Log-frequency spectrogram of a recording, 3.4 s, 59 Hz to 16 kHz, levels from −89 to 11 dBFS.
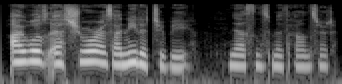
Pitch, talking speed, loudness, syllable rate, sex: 220 Hz, 210 wpm, -18 LUFS, 5.6 syllables/s, female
